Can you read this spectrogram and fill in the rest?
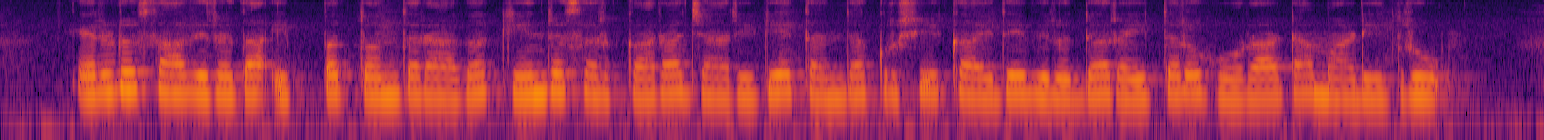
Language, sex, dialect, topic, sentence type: Kannada, female, Dharwad Kannada, agriculture, statement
